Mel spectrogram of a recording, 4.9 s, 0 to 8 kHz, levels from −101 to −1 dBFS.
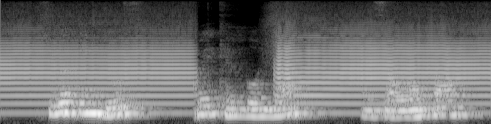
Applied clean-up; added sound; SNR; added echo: none; Trumpet; 7 dB; reverberation time 0.9 s.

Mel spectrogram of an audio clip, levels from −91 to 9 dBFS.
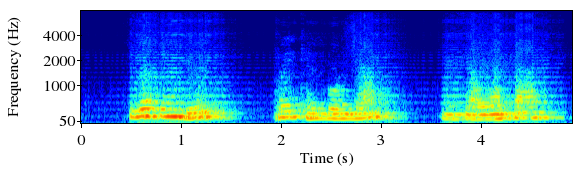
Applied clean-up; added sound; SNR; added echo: neural separator model SepFormer DNS4.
